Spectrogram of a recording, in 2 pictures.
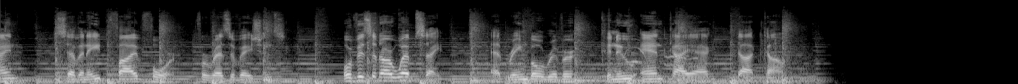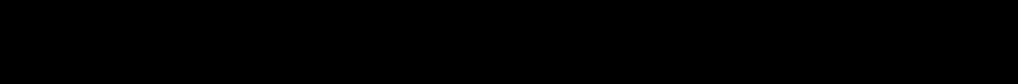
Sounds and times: Speech: 0.0s - 8.0s.

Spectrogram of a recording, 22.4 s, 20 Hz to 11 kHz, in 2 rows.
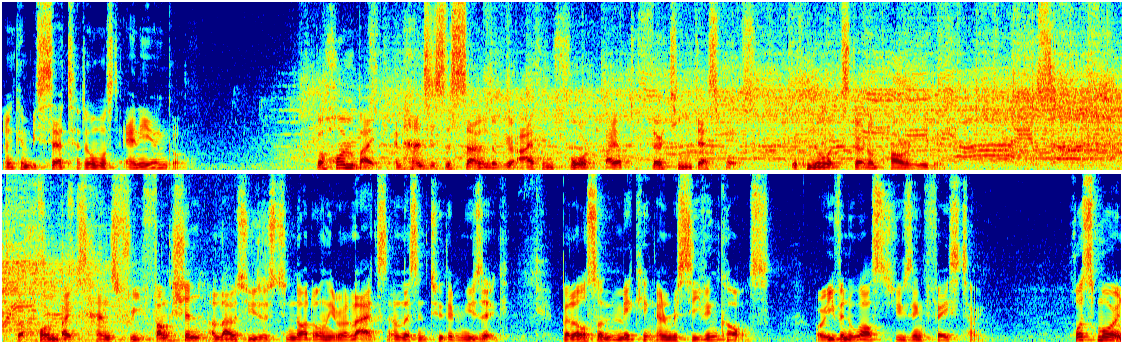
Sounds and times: Speech: 0.0s - 1.9s, 3.2s - 9.5s, 11.4s - 21.1s, 21.9s - 22.3s
Music: 2.6s - 12.9s.

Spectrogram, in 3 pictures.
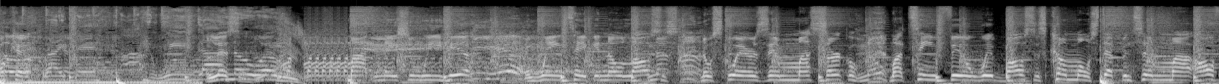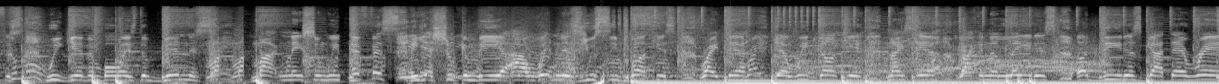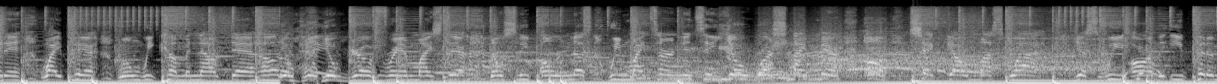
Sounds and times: Music: 0.0s - 36.5s
Rapping: 0.0s - 36.5s.

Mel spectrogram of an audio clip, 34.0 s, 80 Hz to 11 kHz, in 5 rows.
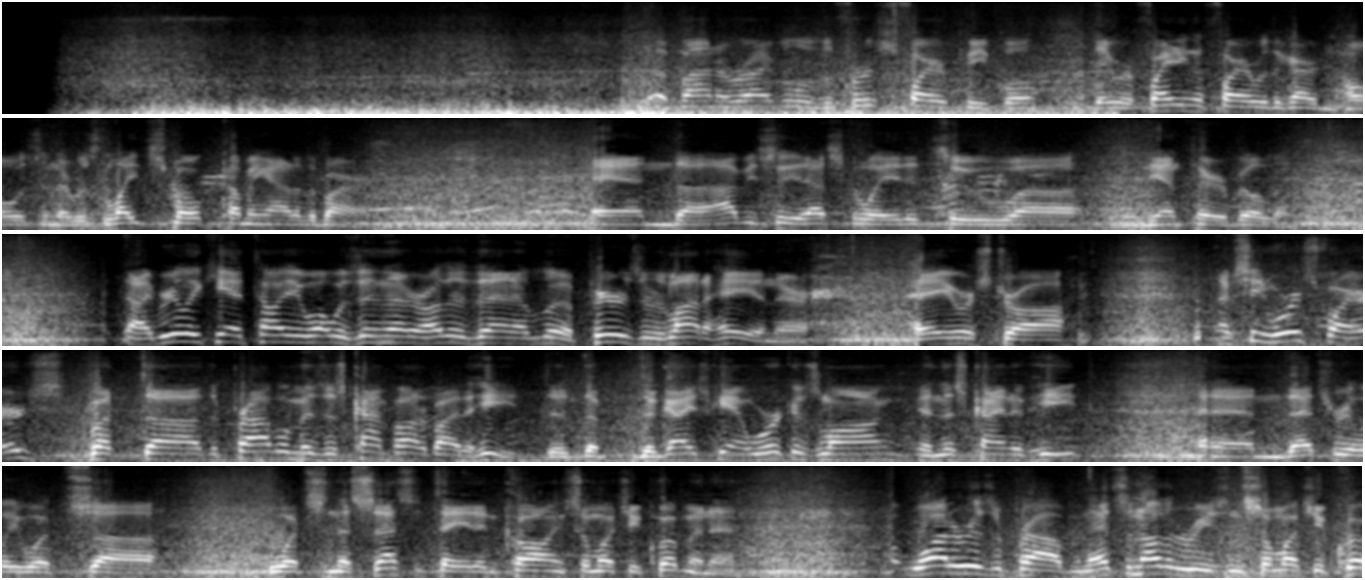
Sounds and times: Fire: 0.2s - 34.0s
Outside, urban or manmade: 0.2s - 34.0s
Vehicle: 0.2s - 34.0s
Speech: 3.2s - 13.3s, 14.2s - 19.0s, 19.6s - 25.8s, 26.4s - 28.0s, 28.6s - 30.9s, 31.6s - 34.0s.

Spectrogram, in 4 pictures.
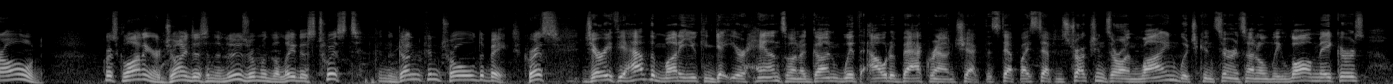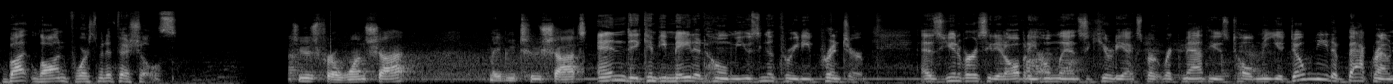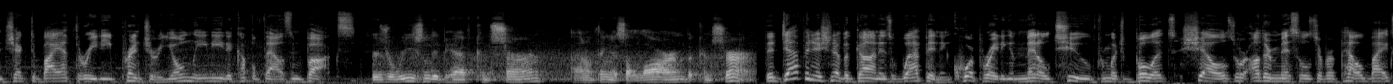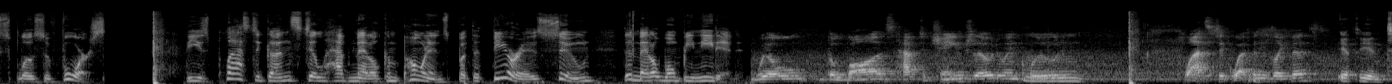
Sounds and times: Speech: 16.8s - 18.0s, 18.8s - 22.6s, 23.2s - 42.8s, 43.7s - 52.6s, 53.6s - 55.7s.

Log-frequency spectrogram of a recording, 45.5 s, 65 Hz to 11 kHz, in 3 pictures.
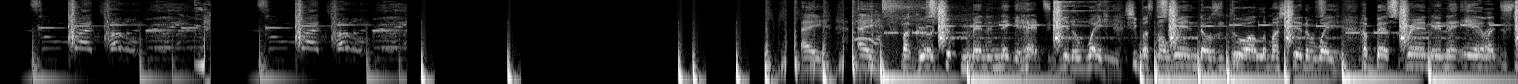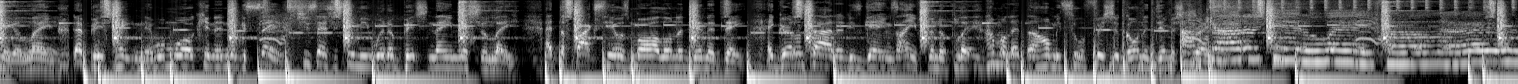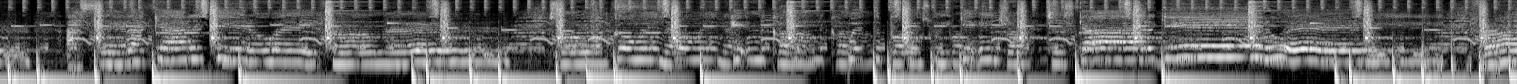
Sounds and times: Rhythm and blues: 0.3s - 4.1s, 7.6s - 45.5s.

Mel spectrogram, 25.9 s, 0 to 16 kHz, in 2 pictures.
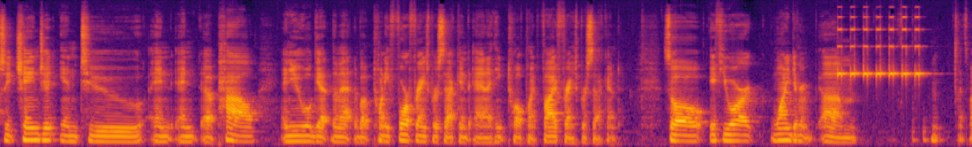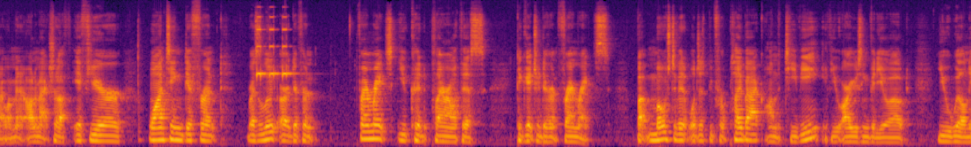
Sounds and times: Speech: 0.0s - 11.4s, 12.4s - 25.9s.

